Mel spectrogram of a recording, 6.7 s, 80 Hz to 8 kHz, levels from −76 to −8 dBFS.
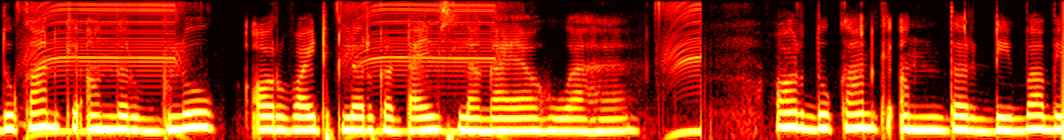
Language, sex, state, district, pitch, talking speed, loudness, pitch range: Hindi, female, Jharkhand, Palamu, 235 Hz, 160 wpm, -12 LUFS, 220-250 Hz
